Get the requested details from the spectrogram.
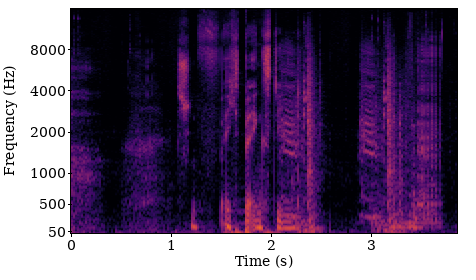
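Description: A wooden chest creaks shut.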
